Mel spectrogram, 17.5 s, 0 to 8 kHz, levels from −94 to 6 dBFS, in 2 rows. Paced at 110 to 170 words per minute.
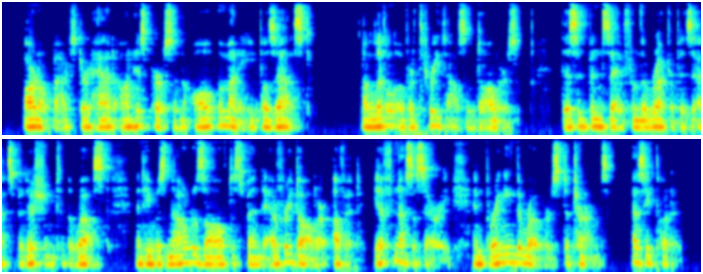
No: average, 180 wpm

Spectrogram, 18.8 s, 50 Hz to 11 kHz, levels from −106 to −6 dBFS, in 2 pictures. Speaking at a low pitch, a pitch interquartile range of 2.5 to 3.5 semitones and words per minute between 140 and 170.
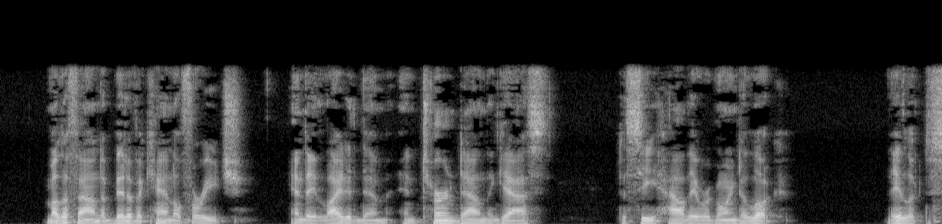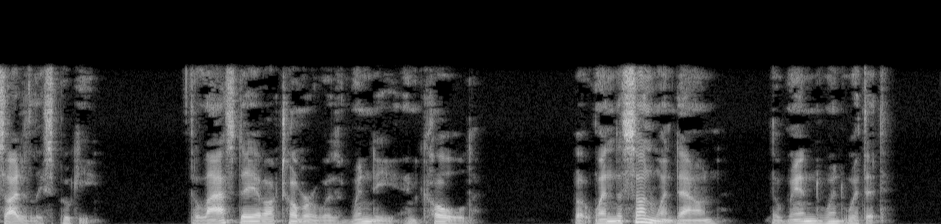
Yes: very low, 95 Hz; average, 3.0 semitones; average, 155 wpm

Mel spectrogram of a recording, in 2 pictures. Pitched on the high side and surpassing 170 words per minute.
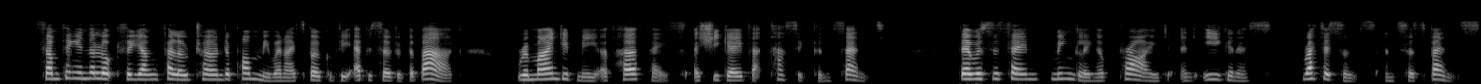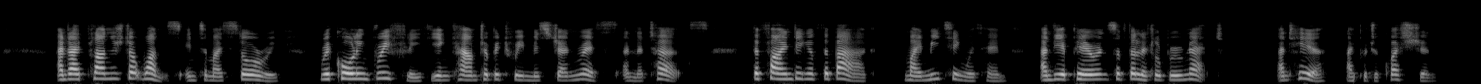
No: high, 235 Hz; average, 165 wpm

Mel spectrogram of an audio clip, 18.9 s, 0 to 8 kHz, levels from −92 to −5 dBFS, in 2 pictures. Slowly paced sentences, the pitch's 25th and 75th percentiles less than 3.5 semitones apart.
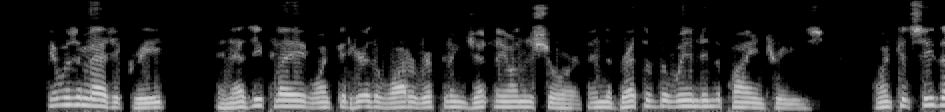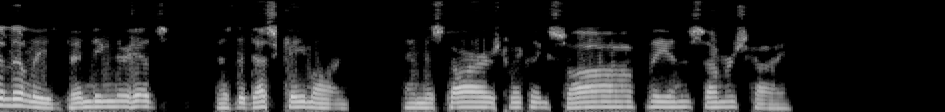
No: average, 160 wpm; narrow, 2.5 semitones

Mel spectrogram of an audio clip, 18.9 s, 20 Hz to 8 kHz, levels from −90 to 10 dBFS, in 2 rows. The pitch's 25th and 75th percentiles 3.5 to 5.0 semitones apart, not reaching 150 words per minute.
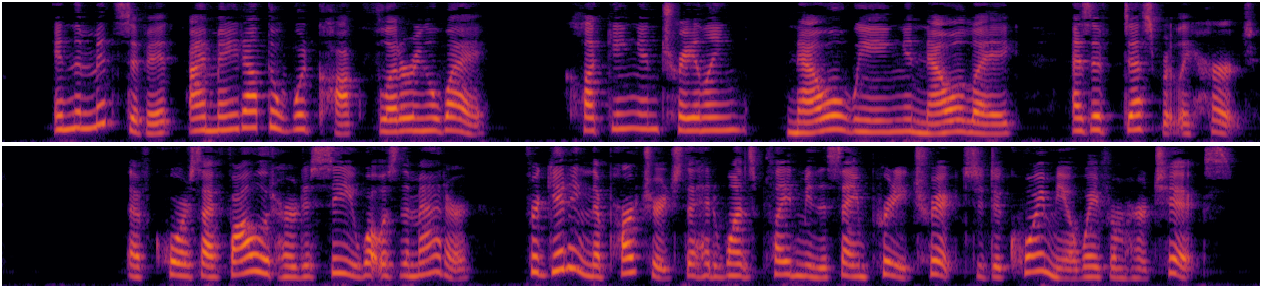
No: average, 4.6 semitones; average, 180 wpm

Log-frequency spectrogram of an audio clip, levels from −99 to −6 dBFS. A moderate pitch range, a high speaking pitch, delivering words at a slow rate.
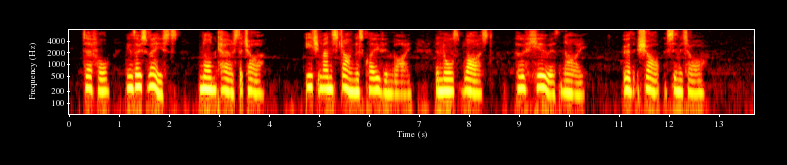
Yes: average, 3.9 semitones; high, 205 Hz; slow, 85 wpm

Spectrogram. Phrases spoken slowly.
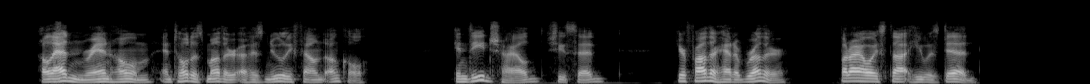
No: average, 155 wpm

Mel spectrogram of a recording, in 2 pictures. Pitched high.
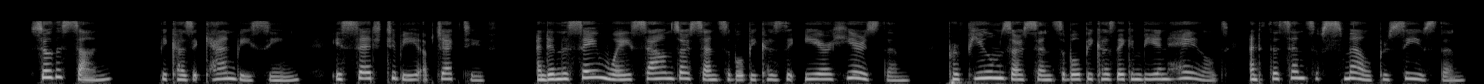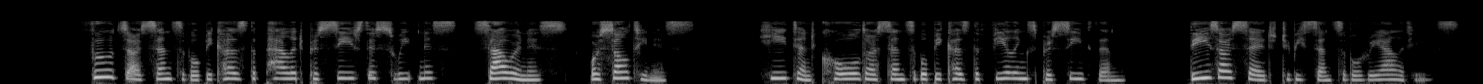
Yes: high, 240 Hz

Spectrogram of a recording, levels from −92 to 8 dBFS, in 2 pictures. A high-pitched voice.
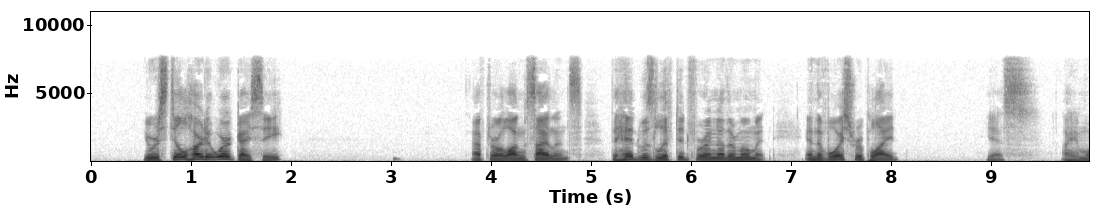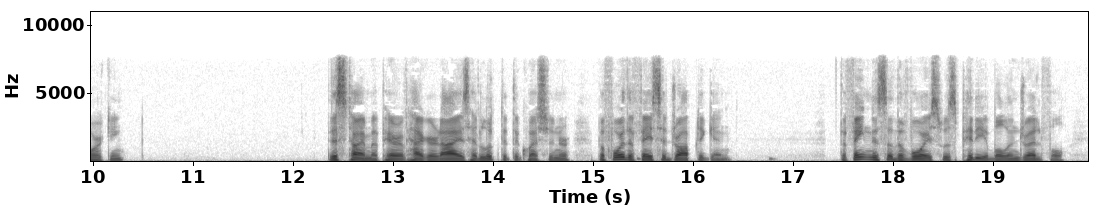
No: low, 115 Hz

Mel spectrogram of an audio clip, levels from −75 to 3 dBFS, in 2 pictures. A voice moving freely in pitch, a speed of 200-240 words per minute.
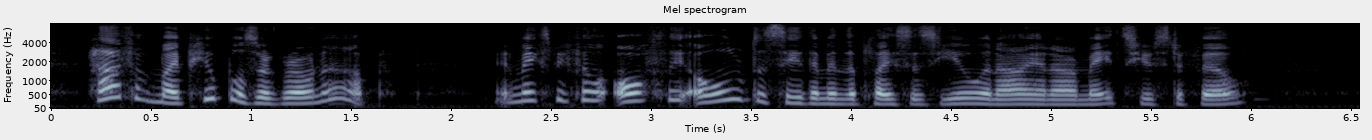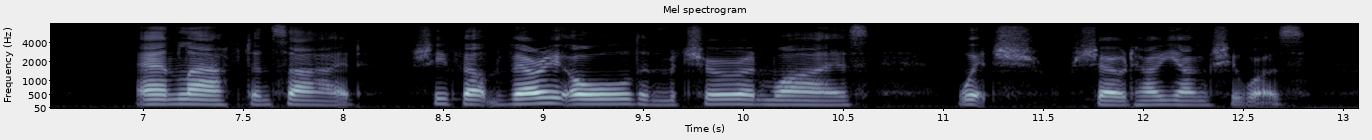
Yes: wide, 8.5 semitones; fast, 205 wpm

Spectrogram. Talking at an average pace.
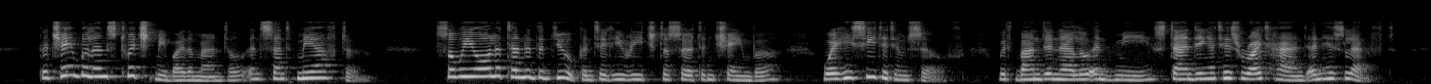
Yes: average, 165 wpm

